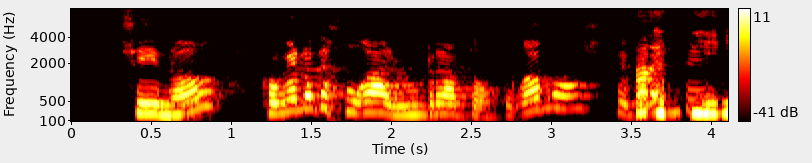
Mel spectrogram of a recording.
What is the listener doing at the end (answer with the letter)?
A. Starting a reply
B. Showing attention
A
